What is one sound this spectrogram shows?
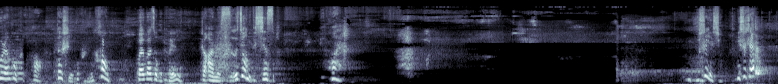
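A young woman speaks tensely and close by.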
